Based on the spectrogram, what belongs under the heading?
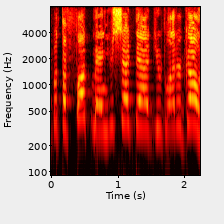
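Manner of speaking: high, loud mock indignation; outraged protest. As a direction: yell it like a betrayed hero. [name] acted protesting broken promise.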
